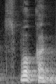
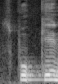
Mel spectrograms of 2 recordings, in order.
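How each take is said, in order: First: "স্পোকেন" with a weak kun ending; spo-kuhn for "স্পোকেন", falling away; correct pronunciation. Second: "স্পোকেন" with a stressed, full ken; spo-KEN for "স্পোকেন"; wrong pronunciation. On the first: Teacher correcting the learners, reduced ending. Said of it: "উচ্চারণ হবে". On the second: Teacher rejecting the common error, full-vowel ending. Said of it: "স্পোকেন না". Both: Shown as a demonstration.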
